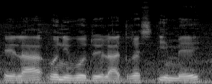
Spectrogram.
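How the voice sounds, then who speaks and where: A man with a cold walking through a software tutorial step by step, hesitant and unhurried as he clicks through each setting. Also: low voice, steady tone, noisy background. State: has a cold. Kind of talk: screen-recorded software tutorial.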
